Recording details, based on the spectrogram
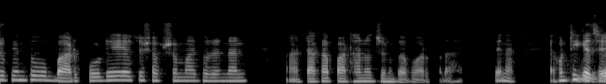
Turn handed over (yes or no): no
